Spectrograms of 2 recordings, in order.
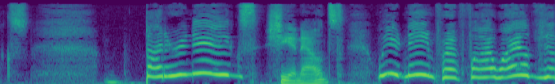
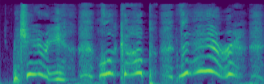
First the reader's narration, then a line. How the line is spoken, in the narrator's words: she cried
